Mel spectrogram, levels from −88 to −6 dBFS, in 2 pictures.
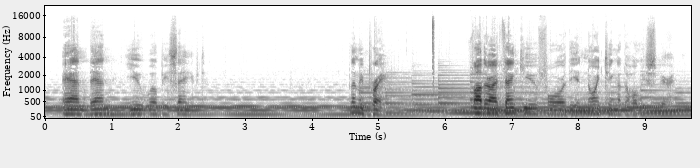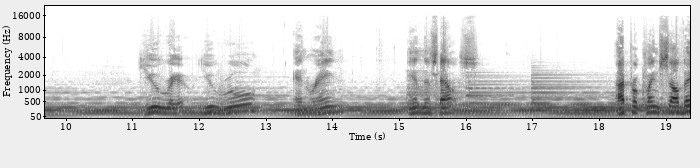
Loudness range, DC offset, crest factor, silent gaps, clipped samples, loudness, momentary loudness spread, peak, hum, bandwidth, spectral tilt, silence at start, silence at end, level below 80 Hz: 8 LU; under 0.1%; 22 dB; none; under 0.1%; -30 LUFS; 14 LU; -6 dBFS; none; 16 kHz; -6.5 dB/octave; 0 s; 0 s; -66 dBFS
